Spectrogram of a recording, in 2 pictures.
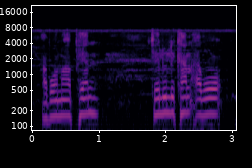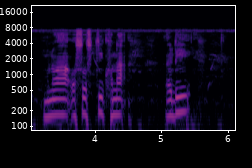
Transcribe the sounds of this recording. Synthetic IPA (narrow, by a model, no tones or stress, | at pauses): abɔnɔwapʰɛn | t͡ʃelulikʰanʔa̰bɔ | minɔwaʔɔsɔst̪ikʰɔnaʔ | əɖi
